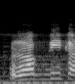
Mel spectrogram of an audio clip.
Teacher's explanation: র মোটা হবে কারণ র এর মধ্যে জবর আছে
